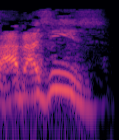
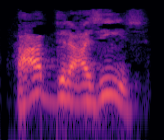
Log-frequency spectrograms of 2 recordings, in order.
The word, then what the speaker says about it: عبد العزيز: هو اسمه خالق، اسمه خالق، وبعده لك عبد عزيز ويلزق اسمه عبد مش عبد، عبد العزيز، عبد الوهاب، مش ربنا مش اسمه وهاب، كل وهاب مش وهاب، هذا كله أيضا الحاد في أسماء الله بنطقها بغير المنطوق الصحيح.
